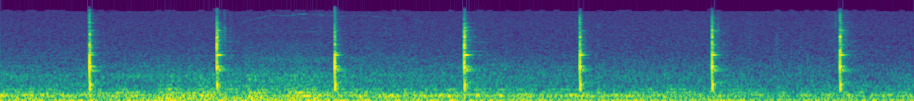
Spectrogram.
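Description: Light, evenly paced metallic strikes with a short ring, about one and a half a second, seven in all: hammer blows on an anvil away from the microphone. A low steady hum lies underneath.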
